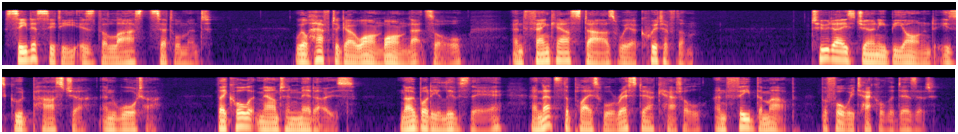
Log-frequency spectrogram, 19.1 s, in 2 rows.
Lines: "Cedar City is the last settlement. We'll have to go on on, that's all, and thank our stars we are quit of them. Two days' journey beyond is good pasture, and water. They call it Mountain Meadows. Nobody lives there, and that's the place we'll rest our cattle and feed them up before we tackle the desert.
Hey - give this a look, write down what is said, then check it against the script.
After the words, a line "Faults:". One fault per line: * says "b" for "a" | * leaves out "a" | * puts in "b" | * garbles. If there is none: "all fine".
"Cedar City is the last settlement. We'll have to go on on, that's all, and thank our stars we are quit of them. Two days' journey beyond is good pasture, and water. They call it Mountain Meadows. Nobody lives there, and that's the place we'll rest our cattle and feed them up before we tackle the desert.
Faults:
all fine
